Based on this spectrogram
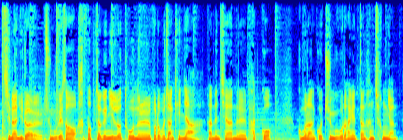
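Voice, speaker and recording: Fast-talking male radio interviewer, dry sound. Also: mid-range voice, dry recording. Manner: polite, formal.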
